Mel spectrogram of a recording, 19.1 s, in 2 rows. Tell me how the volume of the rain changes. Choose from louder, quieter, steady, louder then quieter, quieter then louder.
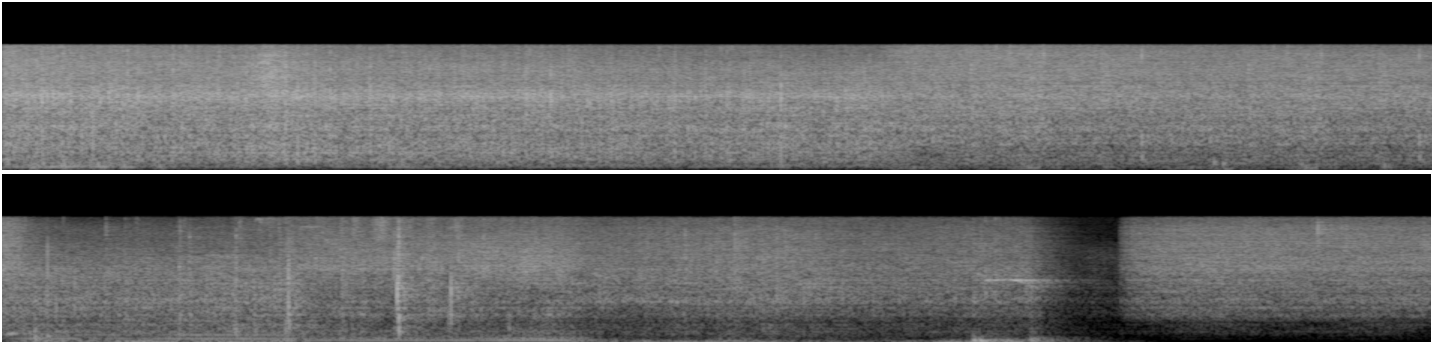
quieter.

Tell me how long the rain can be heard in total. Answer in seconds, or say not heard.
19 s.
